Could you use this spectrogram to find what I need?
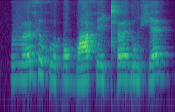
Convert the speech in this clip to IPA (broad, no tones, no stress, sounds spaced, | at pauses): v œ x ɛ xʷ œ ɠ ɔ b ɑ x e cʰ œ ɗ u ç ɛ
